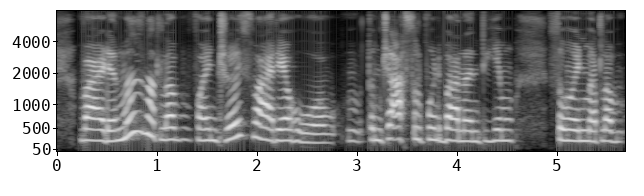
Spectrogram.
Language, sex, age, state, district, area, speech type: Kashmiri, female, 18-30, Jammu and Kashmir, Anantnag, rural, spontaneous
